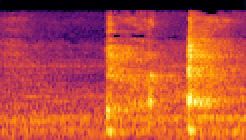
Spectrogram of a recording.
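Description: Two short, dry cough bursts from a child, about half a second apart, with quiet room noise in between.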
